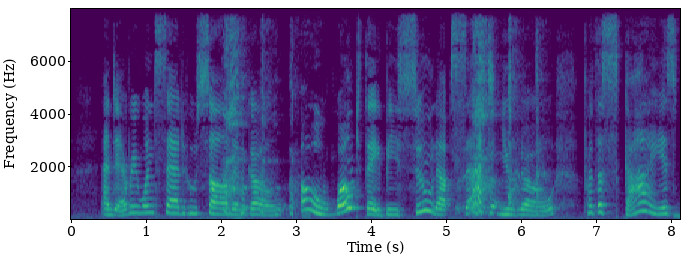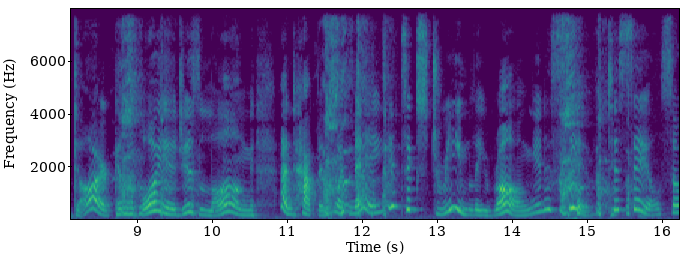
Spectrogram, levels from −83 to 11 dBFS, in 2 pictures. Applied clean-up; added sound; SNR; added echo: none; Cough; 13 dB; none.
